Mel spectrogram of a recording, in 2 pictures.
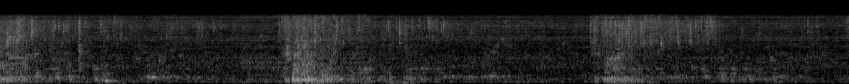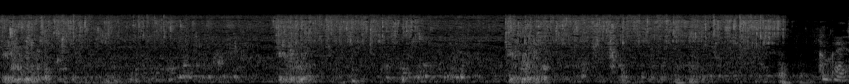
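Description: Tap water runs into a bathroom sink during face washing, a steady splashing hiss broken by repeated bursts as hands cup and splash water, close and fairly loud.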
